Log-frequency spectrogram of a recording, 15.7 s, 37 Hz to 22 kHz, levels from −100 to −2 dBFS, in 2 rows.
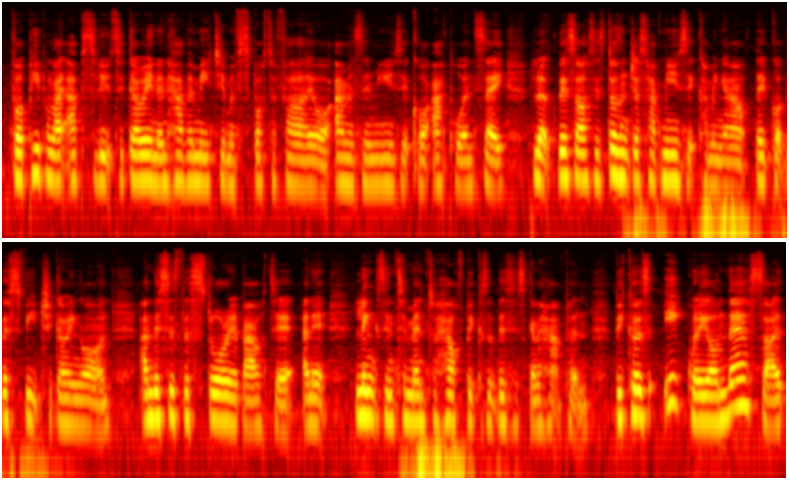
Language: English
